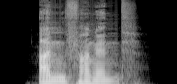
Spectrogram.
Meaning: present participle of anfangen
- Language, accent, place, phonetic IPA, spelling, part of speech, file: German, Germany, Berlin, [ˈanˌfaŋənt], anfangend, verb, De-anfangend.ogg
